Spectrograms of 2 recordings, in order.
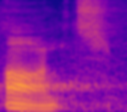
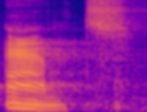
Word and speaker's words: aunt: you by for instance I pronounced the opposites of Uncle as aren't I say my arms out here you say my aunt which to me is an insect which made me look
